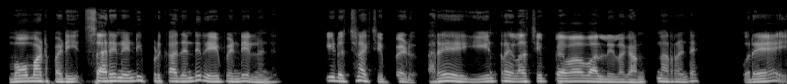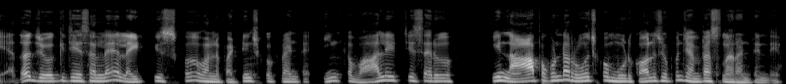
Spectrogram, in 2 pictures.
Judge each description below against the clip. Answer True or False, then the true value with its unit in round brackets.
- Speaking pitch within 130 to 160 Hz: True (140 Hz)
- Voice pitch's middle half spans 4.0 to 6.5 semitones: False (3.6 semitones)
